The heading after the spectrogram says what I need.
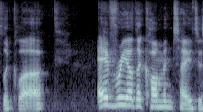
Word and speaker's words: Leclerc: I would also say he also pronounces Leclerc wrong as well. I have absolutely no idea. He's the only commentator that pronounces it Leclerc. Leclerc. Why does he do that? I have absolutely no idea. Charles Leclerc says it's Leclerc.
